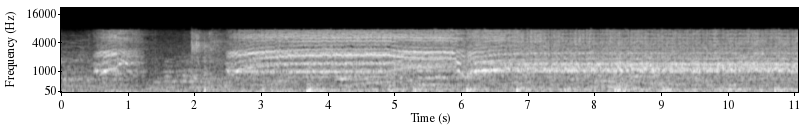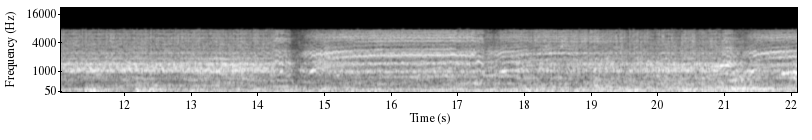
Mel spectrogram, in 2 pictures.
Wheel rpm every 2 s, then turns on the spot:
20, 90, 160, 150, 160, 160, 160, 120, 140, 150, 120.
0-2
